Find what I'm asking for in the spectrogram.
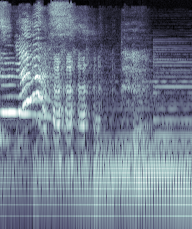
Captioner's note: laughs; light guitar music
